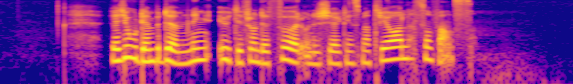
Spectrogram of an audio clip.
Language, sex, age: Swedish, female, 19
